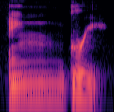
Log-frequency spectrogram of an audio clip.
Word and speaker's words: angry: say he's very angry we use the nasal sound plus the hard G angry he's very angry he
